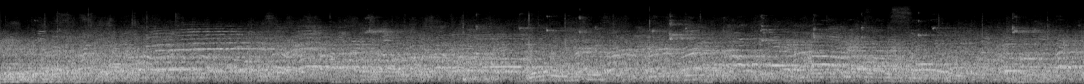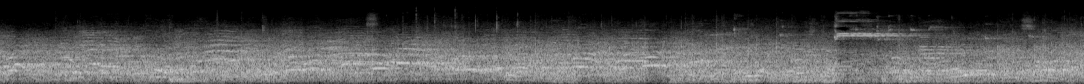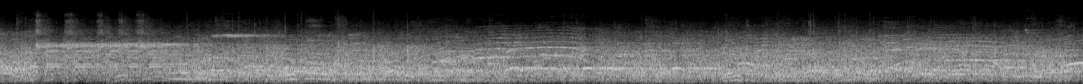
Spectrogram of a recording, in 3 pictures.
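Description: A basketball dribbled on a hardwood court under the steady din of a crowd talking and shouting in a large gymnasium. A few brief high-pitched sounds stand out about two-thirds of the way through.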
